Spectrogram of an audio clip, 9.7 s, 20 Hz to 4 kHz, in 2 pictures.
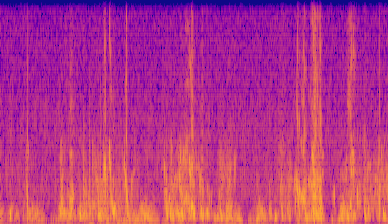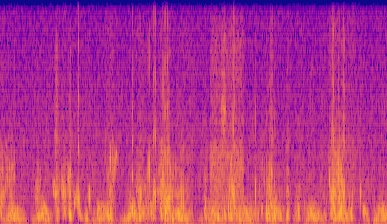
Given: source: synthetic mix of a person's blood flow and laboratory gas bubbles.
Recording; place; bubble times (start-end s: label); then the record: Doppler ultrasound of blood flow; precordium
0.09-0.17 s: bubbles
0.30-0.39 s: bubbles
0.73-1.68 s: bubbles
2.01-2.66 s: bubbles
2.70-2.98 s: bubbles
3.35-4.06 s: bubbles
4.14-4.21 s: bubbles
4.23-5.03 s: bubbles
5.27-5.37 s: bubbles
5.50-5.89 s: bubbles
5.92-6.01 s: bubbles
6.16-6.33 s: bubbles
6.42-7.26 s: bubbles
7.38-7.90 s: bubbles
8.00-8.36 s: bubbles
8.41-8.49 s: bubbles
8.55-8.65 s: bubbles
8.84-9.29 s: bubbles
9.33-9.46 s: bubbles
From the record:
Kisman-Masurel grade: 343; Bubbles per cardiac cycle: rolling drumbeat, 9 or more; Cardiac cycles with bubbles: 100%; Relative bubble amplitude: loud (0.450 to 0.775); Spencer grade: 3 (all of the cardiac periods contain showers or single bubble signals, but not dominating or overriding the cardiac motion signals); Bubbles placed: anywhere in the cardiac cycle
